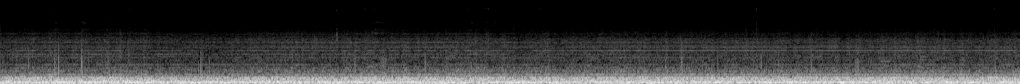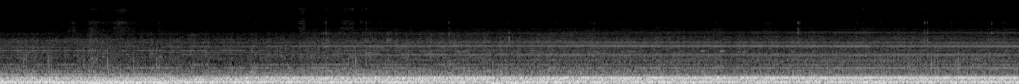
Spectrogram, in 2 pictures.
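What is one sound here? A jet engine roars steadily inside an aircraft cabin as the plane taxis.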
